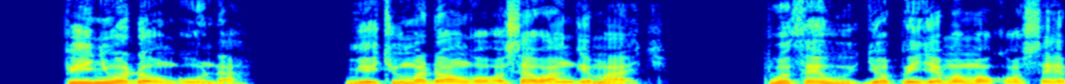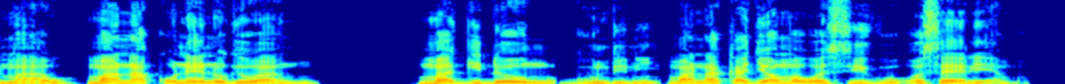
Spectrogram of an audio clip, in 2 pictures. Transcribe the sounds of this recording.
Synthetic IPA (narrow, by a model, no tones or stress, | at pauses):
piɲwodoŋɡʊnda | mjet͡ʃumadɔŋɡɔːsɛwaŋɡɪmat͡ʃ | pwot̪ewud͡ʒɔpɪɲd͡ʒemamɔkɔsɛmawumanakʊnɛnɔɡɪwaŋu | maɡɪdoŋɡundnimanakad͡ʒɔmawasiɡuʔosɛɾjɛ̰mbɔ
